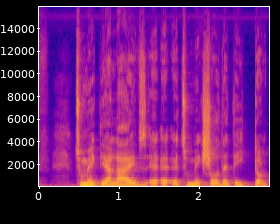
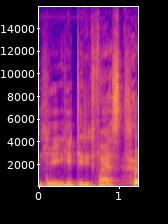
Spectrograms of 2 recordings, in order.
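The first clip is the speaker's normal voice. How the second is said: higher, louder indignant complaint with a laugh in it; mock protest; 7 semitones higher, 4 dB louder than usual. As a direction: protest like a wronged kid, half laughing. Retold protest to God.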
